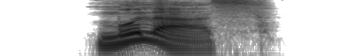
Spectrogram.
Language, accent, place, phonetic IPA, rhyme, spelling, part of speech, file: German, Germany, Berlin, [ˈmʊlas], -ʊlas, Mullahs, noun, De-Mullahs.ogg
- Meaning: 1. genitive singular of Mullah 2. plural of Mullah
